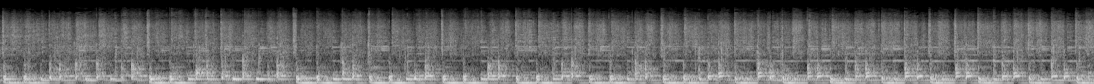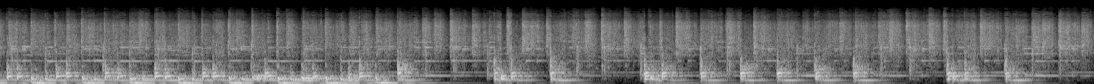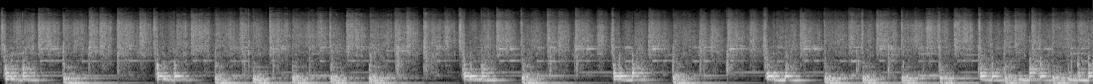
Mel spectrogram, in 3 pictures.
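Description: Traditional Bamoun folk music played on percussion: a dense, steady rhythm of drums with rattling and ringing hand percussion over steady pitched tones. About halfway through, the low drum drops away and the beat becomes sparser and more broken.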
